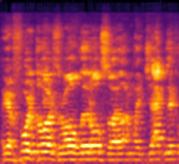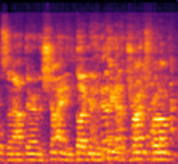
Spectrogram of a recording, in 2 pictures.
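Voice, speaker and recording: Brash middle-aged comic working the room, pitched high, heard from afar in an echoey club. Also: male voice, level tone, fast talker, a little hiss or hum. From Jersey Shore, USA. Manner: brash, profane, chatty with the audience. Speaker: stand-up comedian. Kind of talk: stand-up set with crowd work. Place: comedy club stage. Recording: roomy live club audio from a distant mic. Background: laughing crowd.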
